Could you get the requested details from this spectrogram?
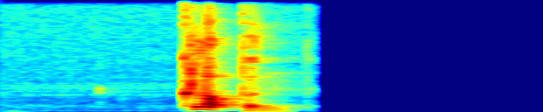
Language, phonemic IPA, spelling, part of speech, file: Dutch, /ˈklɑpə(n)/, klappen, verb / noun, Nl-klappen.ogg
- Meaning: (verb) 1. to clap (make sound or music with the hands) 2. to applaud (clap hands in order to praise) 3. to smack, strike rather hard and/or loud 4. to crack with a loud sound, like a whip 5. to burst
